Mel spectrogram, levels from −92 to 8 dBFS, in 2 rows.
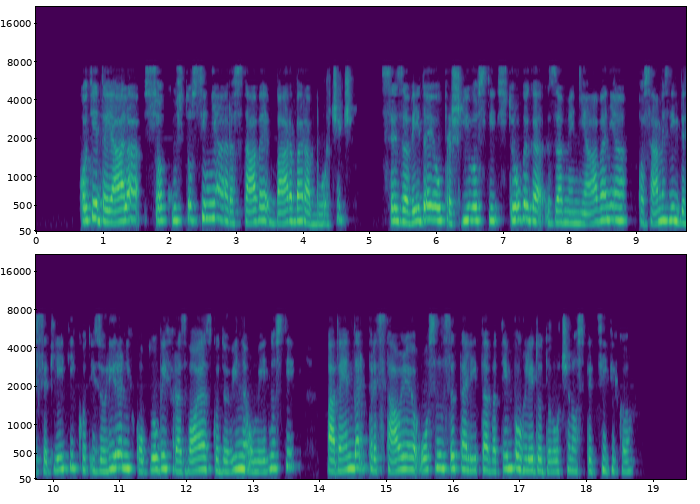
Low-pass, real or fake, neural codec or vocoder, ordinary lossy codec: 7.2 kHz; fake; codec, 16 kHz, 8 kbps, FunCodec, trained on LibriTTS, 25 frames a second; MP3, 48 kbps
